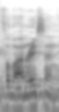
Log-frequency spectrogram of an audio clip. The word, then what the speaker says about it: Phelan Riessen: Did I pronounce it properly? Phelan Riessen, yes.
